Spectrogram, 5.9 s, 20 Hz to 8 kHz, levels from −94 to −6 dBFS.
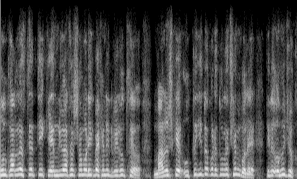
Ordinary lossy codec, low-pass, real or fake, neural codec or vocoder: Opus, 32 kbps; 7.2 kHz; fake; vocoder, 22.05 kHz, 80 mel bands, Vocos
